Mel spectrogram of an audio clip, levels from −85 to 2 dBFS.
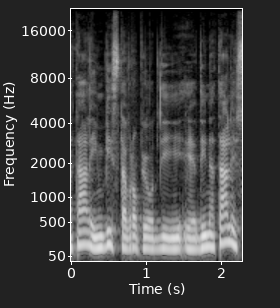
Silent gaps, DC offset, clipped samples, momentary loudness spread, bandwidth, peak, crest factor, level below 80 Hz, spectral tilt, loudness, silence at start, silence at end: none; under 0.1%; under 0.1%; 3 LU; over 20 kHz; 0 dBFS; 14 dB; -52 dBFS; -5.5 dB/octave; -14 LUFS; 0 s; 0 s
